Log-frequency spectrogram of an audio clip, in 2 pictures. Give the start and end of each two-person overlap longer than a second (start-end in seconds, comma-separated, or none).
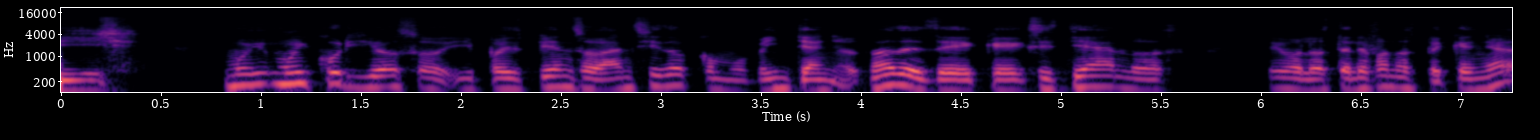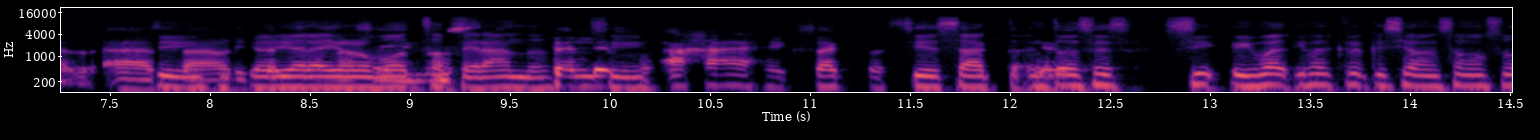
7.7-10.2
